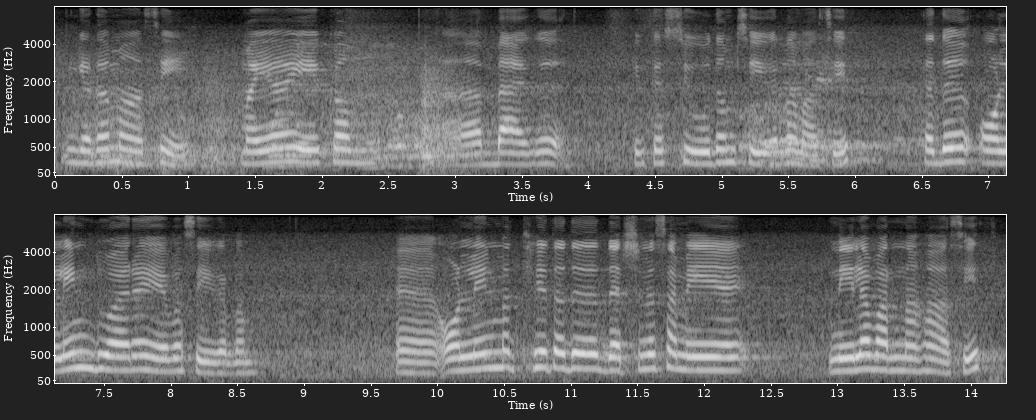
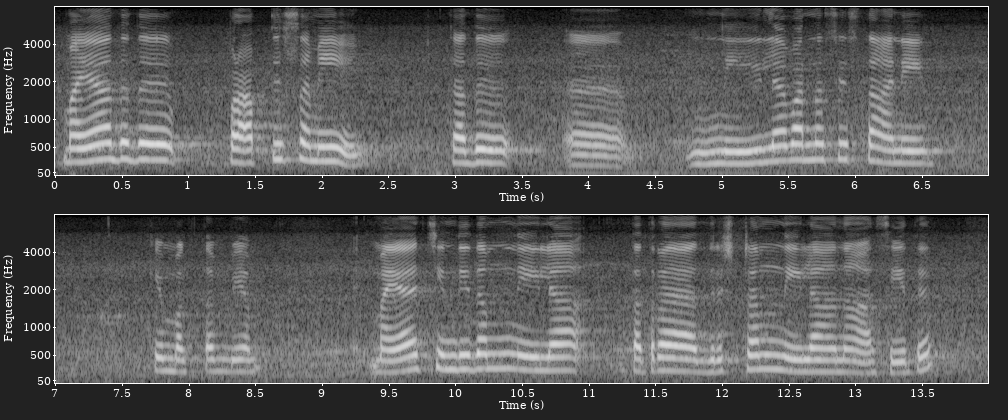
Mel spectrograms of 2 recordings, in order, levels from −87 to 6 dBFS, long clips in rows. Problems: none marked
